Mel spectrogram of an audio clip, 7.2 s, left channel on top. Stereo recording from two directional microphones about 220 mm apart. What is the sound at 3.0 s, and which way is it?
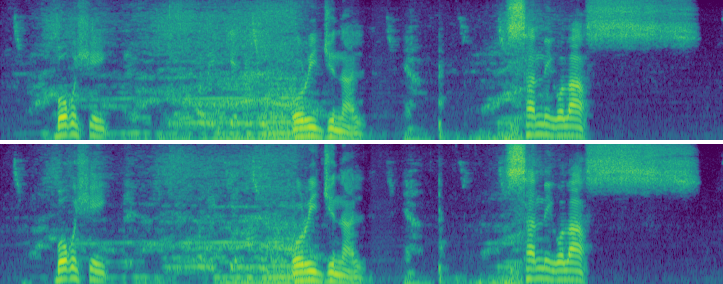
Speech, 10° right (ahead or behind).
